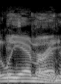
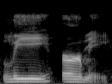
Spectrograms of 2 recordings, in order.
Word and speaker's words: R. Lee Ermey: Gunnery Sergeant Hartman from Full Metal Jacket is it's not Lee Emery. – Gunnery Sergeant R. Lee Ermey.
